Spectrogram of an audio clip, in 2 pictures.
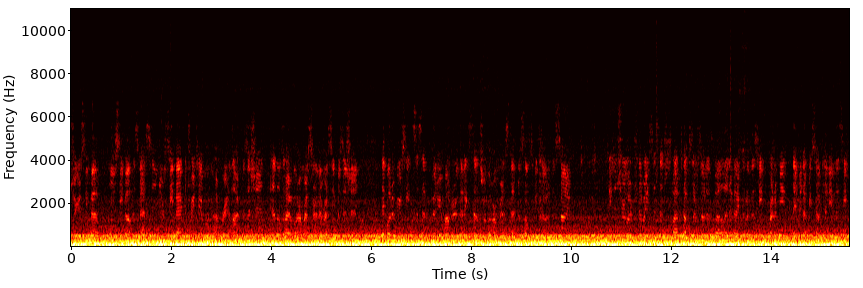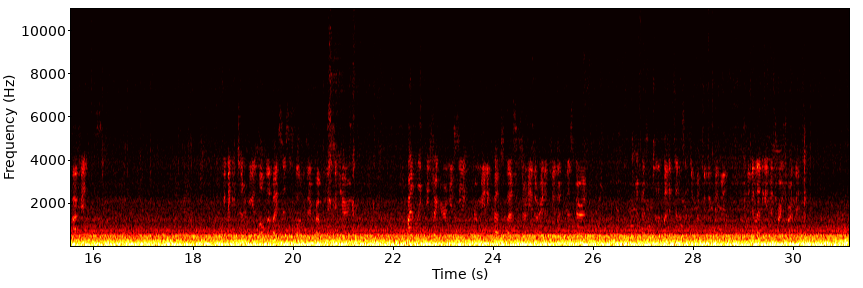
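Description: Steady drone of an Airbus A319's cabin in flight, the engine and airflow noise heard from a window seat over the wing, with indistinct voices talking throughout.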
